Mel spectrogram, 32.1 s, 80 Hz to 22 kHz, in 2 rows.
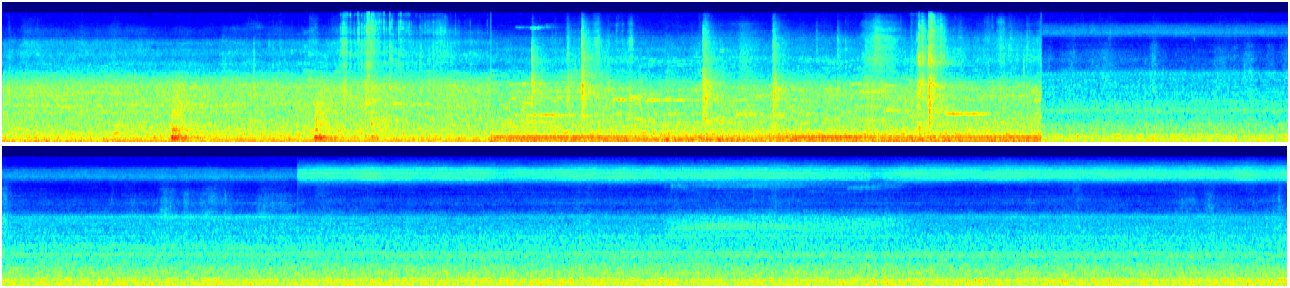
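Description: Supermarket background: a steady low hum with several sharp clicks and knocks as items and the cart are handled. About 13 seconds in it cuts to a quieter, even, steady hiss outdoors, and a faint high steady tone joins it about 20 seconds in.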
